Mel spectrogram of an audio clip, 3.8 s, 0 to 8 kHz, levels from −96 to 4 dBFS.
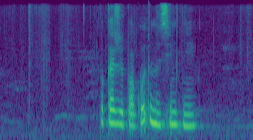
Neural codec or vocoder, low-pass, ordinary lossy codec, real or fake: none; 7.2 kHz; AAC, 32 kbps; real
